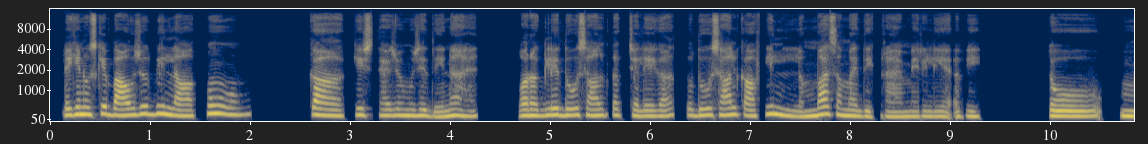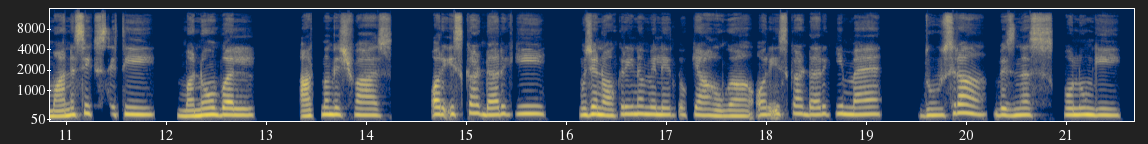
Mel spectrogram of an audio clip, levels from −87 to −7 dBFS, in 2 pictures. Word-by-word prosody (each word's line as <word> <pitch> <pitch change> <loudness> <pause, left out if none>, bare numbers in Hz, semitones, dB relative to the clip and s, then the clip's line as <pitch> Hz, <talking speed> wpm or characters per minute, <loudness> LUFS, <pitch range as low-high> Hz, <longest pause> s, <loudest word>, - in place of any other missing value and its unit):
लेकिन 230 +3 +3
उसके 230 +2 +1
बावजूद 215 +5 +2
भी 250 - +2
लाखों, 220 +4 -1 0.6
का 195 -4 +2
किश्त 210 -1 -2
है 195 0 -2
जो 200 0 -2
मुझे 190 0 0
देना 165 +4 -1
है 175 -1 -3 0.4
और 195 0 +2
अगले 195 +2 +1
2 200 +2 0
साल 195 -1 0
तक 205 - -4
चलेगा 175 +1 -2
तो 200 - -6
2 200 +3 -1
साल 210 +1 0
काफ़ी 195 +4 -2 0.2
लंबा 180 +9 +1
समय 195 -6 0
दिख 165 -2 -4
रहा 160 - -4
है 155 - -3
मेरे 160 +1 -4
लिए 165 -1 -4
अभी। 160 +1 -6 0.7
तो 170 -1 +1 0.2
मानसिक 180 +8 +3
स्थिति, 230 -1 +1 0.3
मनोबल, 205 +3 +4 0.5
आत्मविश्वास 205 0 +1 0.4
और 230 -1 +5
इसका 240 +4 0
डर 220 +1 +2
की 245 +1 -1 0.3
मुझे 215 +2 +5
नौकरी 220 +3 +2
ना 245 0 +2
मिले 220 -2 +2
तो 215 +1 -9
क्या 210 -3 0
होगा, 180 -2 0
और 220 +5 -3
इसका 250 +1 -3
डर 225 +1 -1
कि 245 +2 -3
मैं 230 +1 +2 0.4
दूसरा 205 +9 +2 0.3
बिज़नेस 210 +1 +1
खोलूँगी, 210 -2 +2
205 Hz, 150 wpm, -23 LUFS, 185-225 Hz, 0.7 s, और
